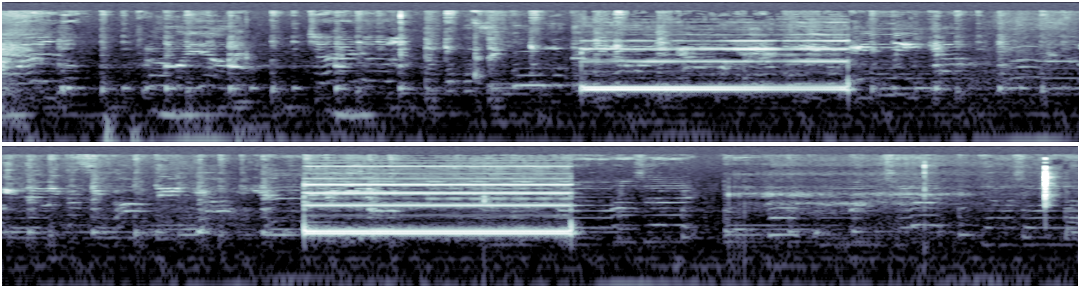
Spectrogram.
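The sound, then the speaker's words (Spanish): A telephone ringback tone sounds as a call is placed, two long, steady, even-pitched rings separated by a quiet pause, over a faint background. “Entonces vamos a realizar la llamada en este instante.”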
